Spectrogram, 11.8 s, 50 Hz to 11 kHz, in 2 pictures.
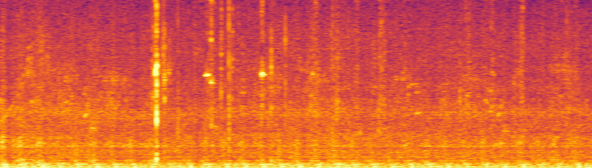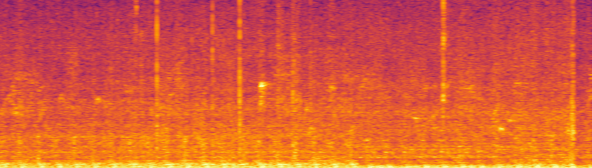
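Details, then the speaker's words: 1999 Mercedes E55 AMG with a misfire, checked after a junkyard coil pack 4 turned out not to fit: even, steady engine note under light load with no skips, and no misfire felt while reversing out; the owner wonders whether the wires went bad. "So, it doesn't feel like it's misfire and reversing out."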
